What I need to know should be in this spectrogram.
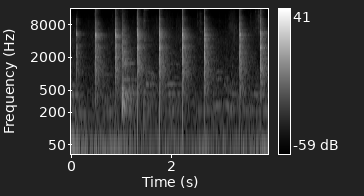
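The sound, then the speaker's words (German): A surgical hammer strikes metal in a steady rhythm, about nine sharp, ringing blows roughly half a second apart, each with a bright metallic clang that quickly decays, as a new joint shaft is driven from above into the thigh bone during a joint replacement revision operation. No one speaks. “Er wird von oben in den Oberschenkelknochen getrieben. Und dazu brauchen wir auch wieder unseren Hammer.”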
